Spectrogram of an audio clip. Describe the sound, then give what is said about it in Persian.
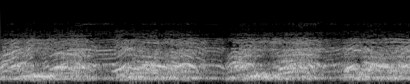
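Families of crash victims shouting for justice at Imam Khomeini Airport, a loud crowd chanting together in repeated rhythmic bursts with brief pauses between the phrases. “همچنین خانواده های قربانیان این حادثه با در دست داشتن عکس قربانیان و شاخه های گل در فرودگاه امام فریاد دادخواهی سر دادند.”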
